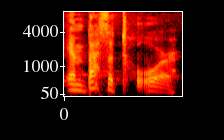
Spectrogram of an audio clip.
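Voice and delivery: slow ambassador, ending on a full, stressed "dor": ambassa-DOR; Terry's pronunciation. Retold or imitated. Preacher copying how Terry says ambassador, slow with stress on "dor". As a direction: draw out ambassador with the last syllable landing hard like "tor". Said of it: "or as Terry likes to say".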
